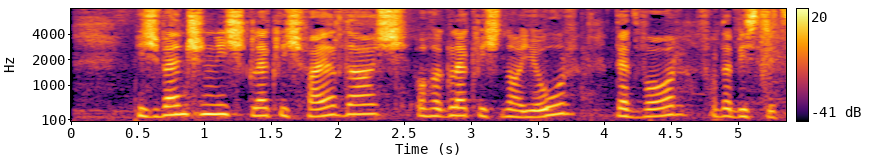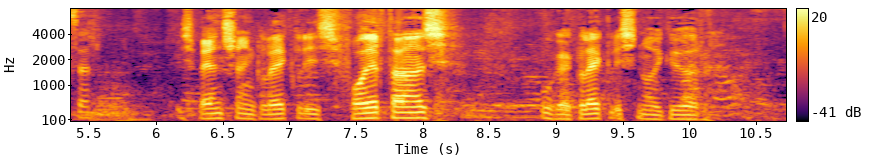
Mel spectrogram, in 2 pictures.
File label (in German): Weihnachtsgruesse auf Siebenbuergisch-saechsisch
